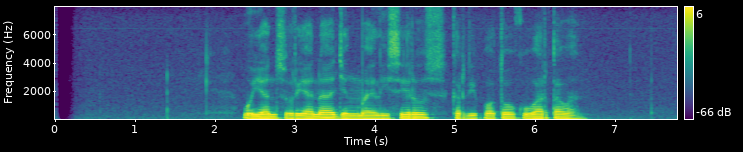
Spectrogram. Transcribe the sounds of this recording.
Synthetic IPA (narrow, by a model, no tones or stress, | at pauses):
wujansuɾianad͡ʒɨŋmajlisiɾuskɨrdipɔt̪ɔkuwart̪awan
